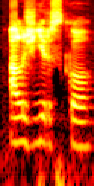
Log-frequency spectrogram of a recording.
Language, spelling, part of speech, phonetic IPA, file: Czech, Alžírsko, proper noun, [ˈalʒiːrsko], Cs-Alžírsko.ogg
- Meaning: Algeria (a country in North Africa)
